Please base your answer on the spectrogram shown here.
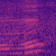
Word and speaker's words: mu: atención se le conoce como mu o Como miu algunos autores lo conocen como mio o lo pronuncian Así es esta letra y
